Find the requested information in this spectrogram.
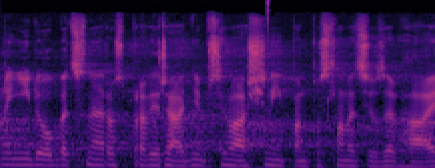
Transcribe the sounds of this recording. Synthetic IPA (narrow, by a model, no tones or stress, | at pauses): nɛɲiːdoobɛt͡snɛːɾo̞spɾavɪr̝aːdɲɛpr̝̥ɪɦlaːʃɛniːpanpo̞slanɛt͡sjo̞zɛfɦaːj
